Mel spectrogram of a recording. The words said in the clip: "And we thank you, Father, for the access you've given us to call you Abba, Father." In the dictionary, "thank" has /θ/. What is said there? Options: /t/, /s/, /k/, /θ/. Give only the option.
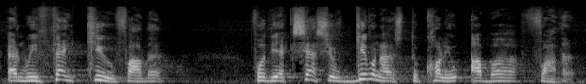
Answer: /θ/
